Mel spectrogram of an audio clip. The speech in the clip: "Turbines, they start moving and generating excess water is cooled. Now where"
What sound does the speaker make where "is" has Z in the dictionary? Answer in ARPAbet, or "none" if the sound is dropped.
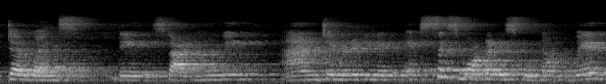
S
